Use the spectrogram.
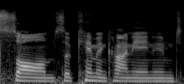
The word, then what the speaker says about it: Psalm: Yes, I would say Palm, I wasn't raised, but I'm wrong. So right, I wasn't raised. I looked it up. Yeah, I saw somebody. So. Yeah, I saw somebody like, "You're saying it wrong." I'm like, "Oh shit, I better learn how to say this right." So it's Psalm.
